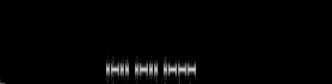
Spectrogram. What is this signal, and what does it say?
Morse code, heard as a keyed tone, about 52 wpm, 700 Hz. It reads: LLJ
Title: USA Call Sign Postfixes - 3 Letters 50wpm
